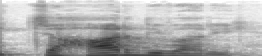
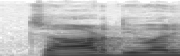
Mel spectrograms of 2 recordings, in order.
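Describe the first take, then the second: First: चार दीवारी said as 'cha-haar-deevaari'; correct pronunciation. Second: चार दीवारी with one-syllable 'chaar'; no h sound in चार दीवारी; wrong pronunciation. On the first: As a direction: open चार into 'cha-haar'. (चार दीवारी का सही रूप, चहारदीवारी) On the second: (चार दीवारी, ह के बिना) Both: Shown as a demonstration. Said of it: "चार दीवारी नहीं".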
